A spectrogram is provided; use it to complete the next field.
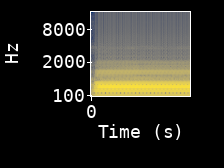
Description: Index of /90_sSampleCDs/Roland L-CDX-03 Disk 1/WND_Bassoons/WND_Bassoon 4
WND CSSN C#3.wav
